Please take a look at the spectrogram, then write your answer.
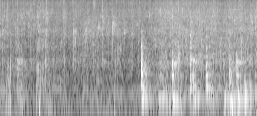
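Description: Sliced onions and garlic frying in a pan, a continuous hissing sizzle with scattered clinks and scrapes of stirring, close and steady, no talk.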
